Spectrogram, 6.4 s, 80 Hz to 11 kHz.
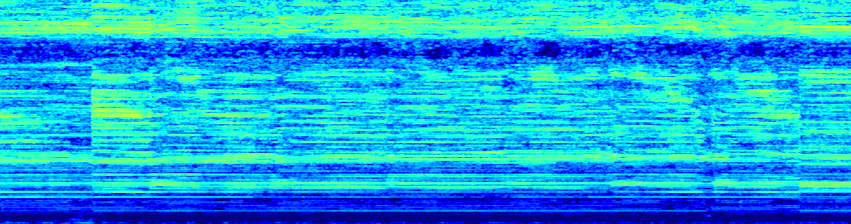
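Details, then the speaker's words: Dr. Pen electric microneedling pen at home on the face, 0.25 mm depth (lowest) and slowest speed: steady high-pitched electric buzzing with small pitch shifts as it moves over the skin; microneedling pen motor. "it's the slowest Revolution and I'm just going to run it across my skin actually that's not so bad"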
